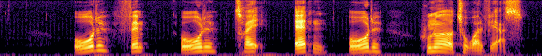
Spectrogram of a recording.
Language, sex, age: Danish, male, 27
